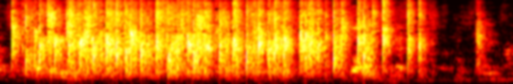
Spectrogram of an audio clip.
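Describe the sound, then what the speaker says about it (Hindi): Close hand claps ring out in a quick, uneven series of sharp slaps, with voices talking nearby and the clapping thinning toward the end. "एक बार ताली मारो"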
